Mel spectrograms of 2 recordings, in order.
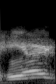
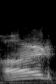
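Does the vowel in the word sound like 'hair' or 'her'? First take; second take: hair; her. First: The vowel sounds like the one in 'hair'. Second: The vowel sounds like the one in 'her'. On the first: The speaker calls it wrong. "इसको हेयर्ड नहीं pronounce करते हैं" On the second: The speaker calls it right. "हर्ड pronounce करते हैं"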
